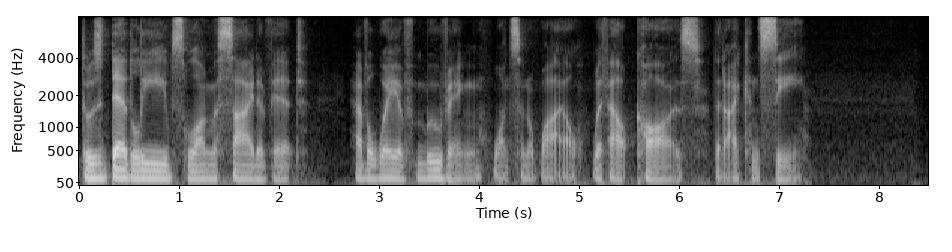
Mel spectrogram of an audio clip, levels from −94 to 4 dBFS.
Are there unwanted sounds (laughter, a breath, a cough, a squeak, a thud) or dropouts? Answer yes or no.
no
